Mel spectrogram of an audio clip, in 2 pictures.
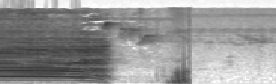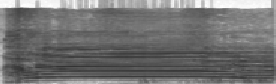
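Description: A cow gives two long, loud moos with rich harmonics, separated by a brief pause.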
